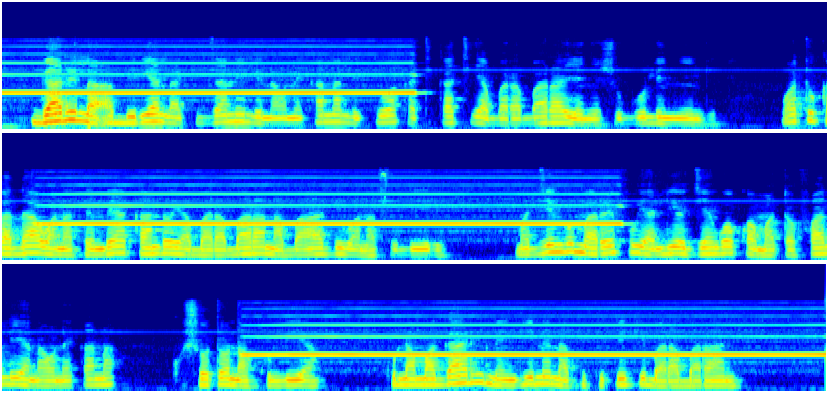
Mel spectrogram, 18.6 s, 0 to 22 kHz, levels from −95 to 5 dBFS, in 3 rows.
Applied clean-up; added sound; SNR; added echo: none; Wind instrument, woodwind instrument; -1 dB; none.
